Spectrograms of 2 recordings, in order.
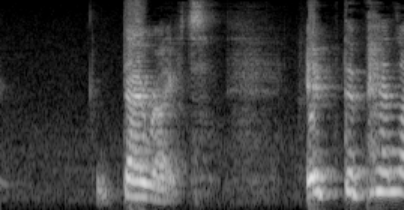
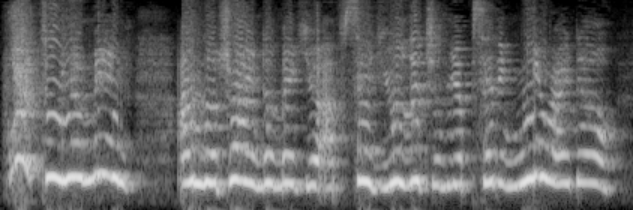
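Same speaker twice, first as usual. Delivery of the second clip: much higher, louder angry retort; getting mad; 9 semitones higher, 4 dB louder than usual. Retold or imitated. Insecure girl snapping back at Joy, loud and high. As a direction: fire it back, indignant and upset. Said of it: "she was getting mad".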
